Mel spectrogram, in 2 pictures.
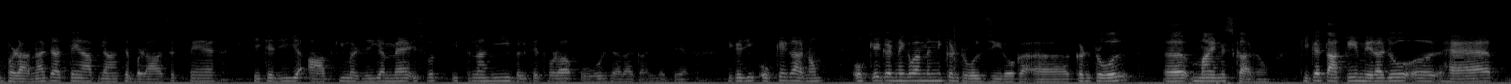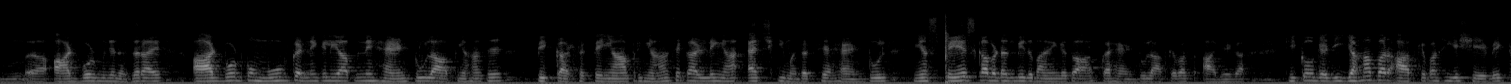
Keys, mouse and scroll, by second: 1.7 click, 5.9 click, 12.3 ctrl+-, 13.6 space, 14.0 click, 14.3-16.5 space, 17.9 click, 18.1-19.5 space, 22.3 space, 22.9 click, 23.0-24.2 space, 25.3 click, 25.4-26.2 space, 26.6-30.2 drag.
